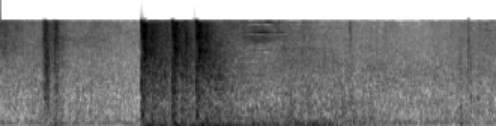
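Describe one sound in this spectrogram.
A heavy blast booms.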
